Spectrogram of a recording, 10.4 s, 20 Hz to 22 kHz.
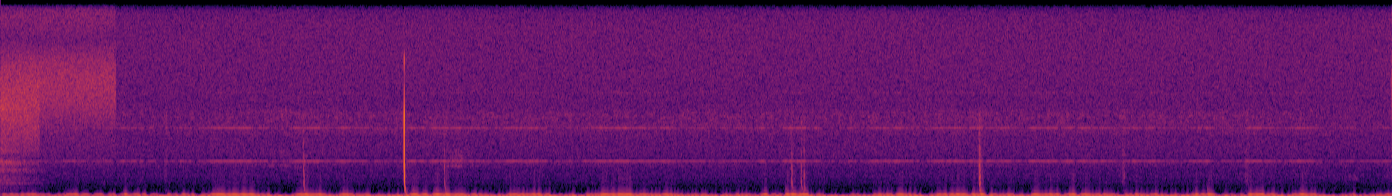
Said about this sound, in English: So at this point in time, I'm actually going to play a recorded version of the hum. In 3, 2, hum.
